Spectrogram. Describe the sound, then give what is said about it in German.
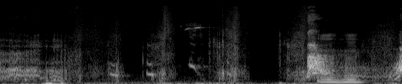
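A dog lets out several agitated barks and whiny yelps while being brushed, ending with a loud, drawn-out bark, with no one talking over it. “Stell dich bitte nicht so an. Ich bürste dich doch nur. Das tut doch gar nicht wirklich weh.”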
